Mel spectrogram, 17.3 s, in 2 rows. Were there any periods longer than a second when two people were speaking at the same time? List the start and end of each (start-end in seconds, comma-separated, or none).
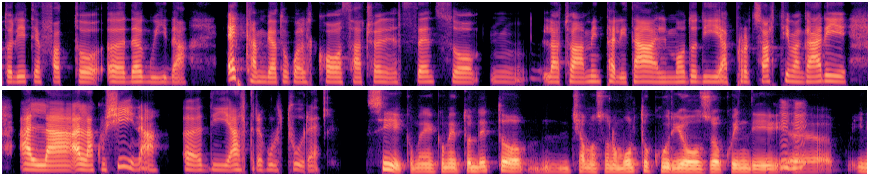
none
